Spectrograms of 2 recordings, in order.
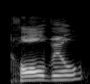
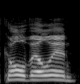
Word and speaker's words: Colville: As you can see, Callville is a great place to go this fall for a cast and blast vacation.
